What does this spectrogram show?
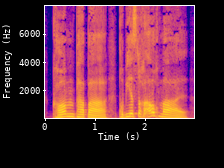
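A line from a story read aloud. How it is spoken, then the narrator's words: Girl calling out. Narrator (German): ruft das Mädchen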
